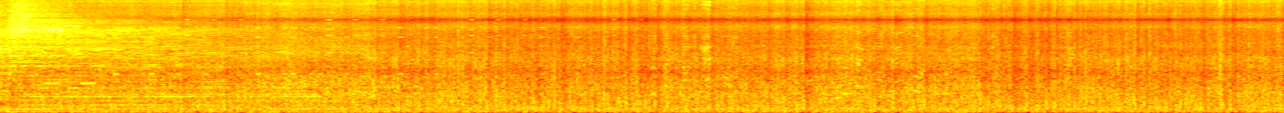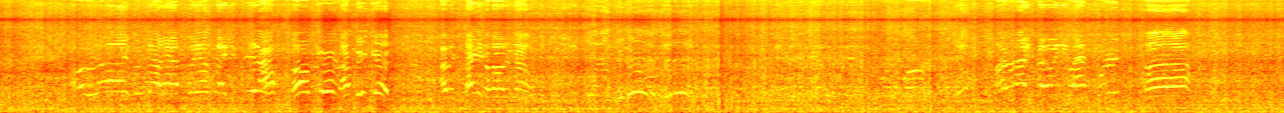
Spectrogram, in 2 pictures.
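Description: A small high-wing propeller plane's engine droning steadily in flight, mixed with loud airflow noise during the climb to jump altitude.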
